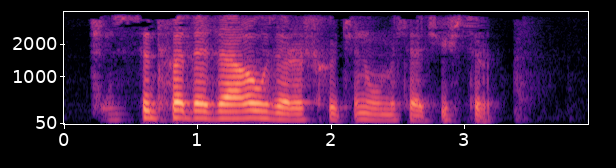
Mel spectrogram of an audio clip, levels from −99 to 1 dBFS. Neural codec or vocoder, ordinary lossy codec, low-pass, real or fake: none; MP3, 24 kbps; 3.6 kHz; real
